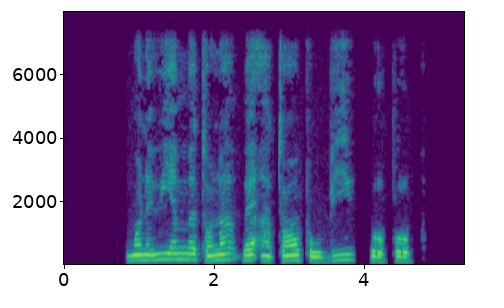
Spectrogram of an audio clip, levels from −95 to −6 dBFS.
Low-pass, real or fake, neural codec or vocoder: 7.2 kHz; real; none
